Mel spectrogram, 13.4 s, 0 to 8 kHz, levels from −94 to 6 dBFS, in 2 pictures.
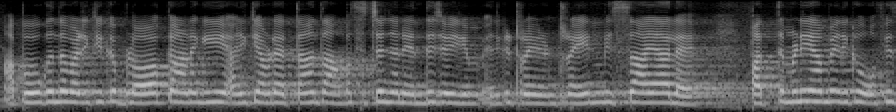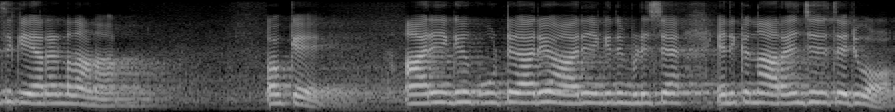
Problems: echo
